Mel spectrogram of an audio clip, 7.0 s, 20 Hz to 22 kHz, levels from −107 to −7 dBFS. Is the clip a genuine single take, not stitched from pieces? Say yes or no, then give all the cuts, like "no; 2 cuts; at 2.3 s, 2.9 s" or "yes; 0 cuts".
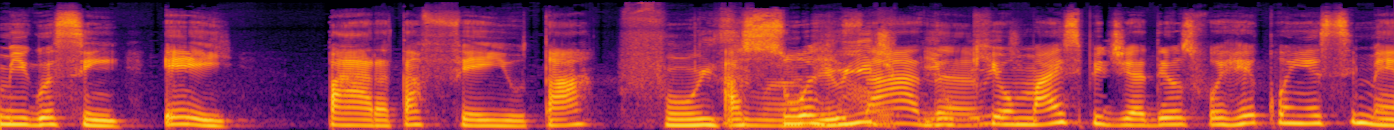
no; 1 cut; at 4.6 s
